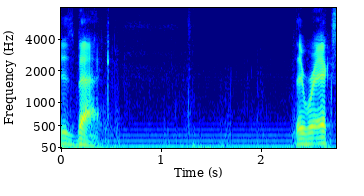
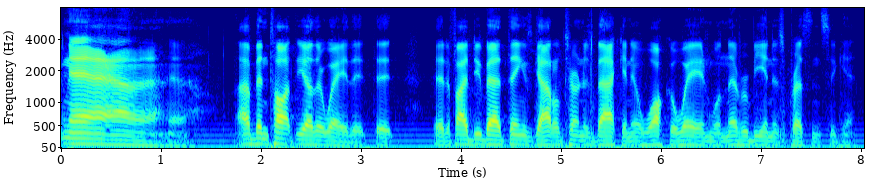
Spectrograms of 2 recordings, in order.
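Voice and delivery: doubtful listener; 7 semitones lower, 7 dB quieter than usual. Acted.

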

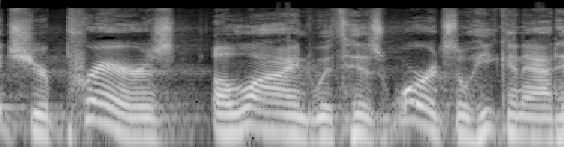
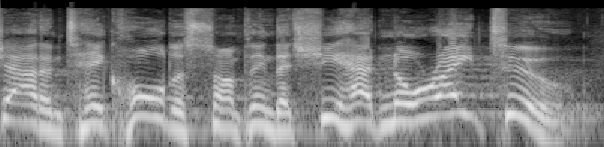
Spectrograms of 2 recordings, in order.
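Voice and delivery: preaching at full force; 6 semitones higher than usual. Acted. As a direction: rise into a fervent climax. Sermon builds to full force.

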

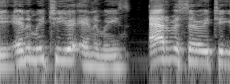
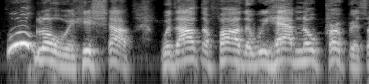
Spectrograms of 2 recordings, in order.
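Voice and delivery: rising, louder preacher's call; fiery preaching; 2 semitones higher, 5 dB louder than usual. Acted. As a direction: shout the praise, build the fire. Preaching at full force.

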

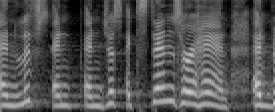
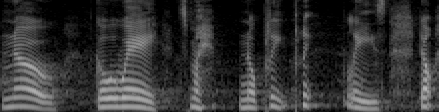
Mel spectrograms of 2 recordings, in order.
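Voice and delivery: low, very soft plea; hushed pleading; 5 semitones lower, 11 dB quieter than usual. Retold or imitated. Son inwardly begging the approaching woman to stop, hushed pleading. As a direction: beg under your breath.

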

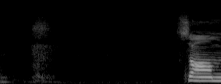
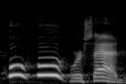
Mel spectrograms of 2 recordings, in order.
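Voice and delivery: high mock cheer that drops flat; sarcastic woo-hoo; 9 semitones higher, 4 dB louder than usual. Preacher mocking joy that ends with the bills. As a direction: cheer then sink into gloom. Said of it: "settle up with your debt".

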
